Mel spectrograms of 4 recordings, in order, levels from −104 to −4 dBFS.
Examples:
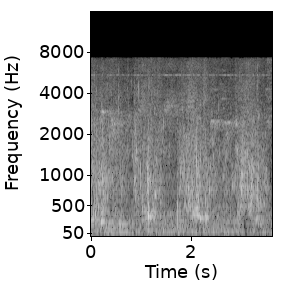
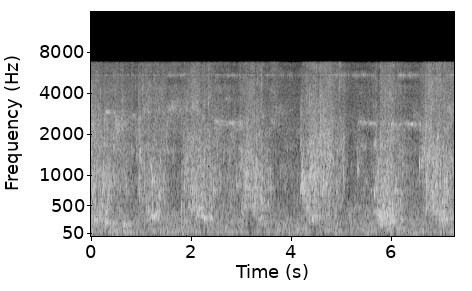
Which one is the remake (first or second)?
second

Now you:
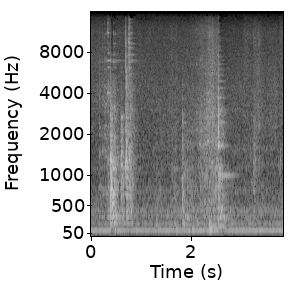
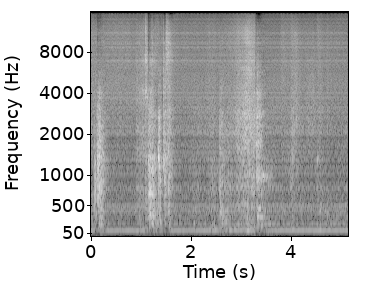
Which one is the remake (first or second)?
second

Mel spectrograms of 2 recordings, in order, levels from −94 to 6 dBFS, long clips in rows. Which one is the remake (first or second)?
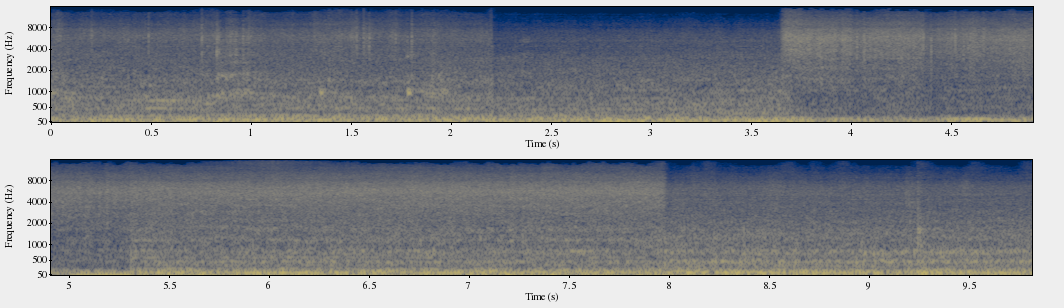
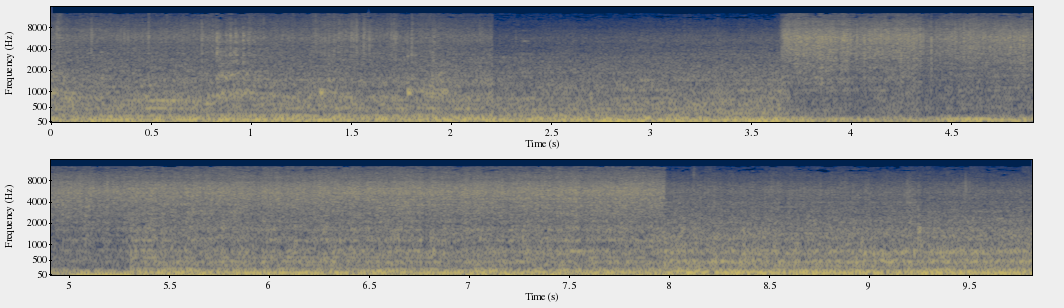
first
